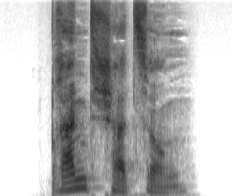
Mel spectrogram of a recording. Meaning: 1. the exaction of tribute from a city under the threat of setting fire to it 2. looting and pillaging
- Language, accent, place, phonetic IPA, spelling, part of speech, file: German, Germany, Berlin, [ˈbʁantˌʃat͡sʊŋ], Brandschatzung, noun, De-Brandschatzung.ogg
